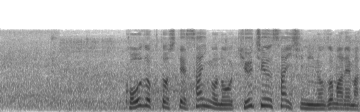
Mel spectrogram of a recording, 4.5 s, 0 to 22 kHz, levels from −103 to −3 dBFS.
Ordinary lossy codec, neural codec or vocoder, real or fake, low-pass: none; none; real; 7.2 kHz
